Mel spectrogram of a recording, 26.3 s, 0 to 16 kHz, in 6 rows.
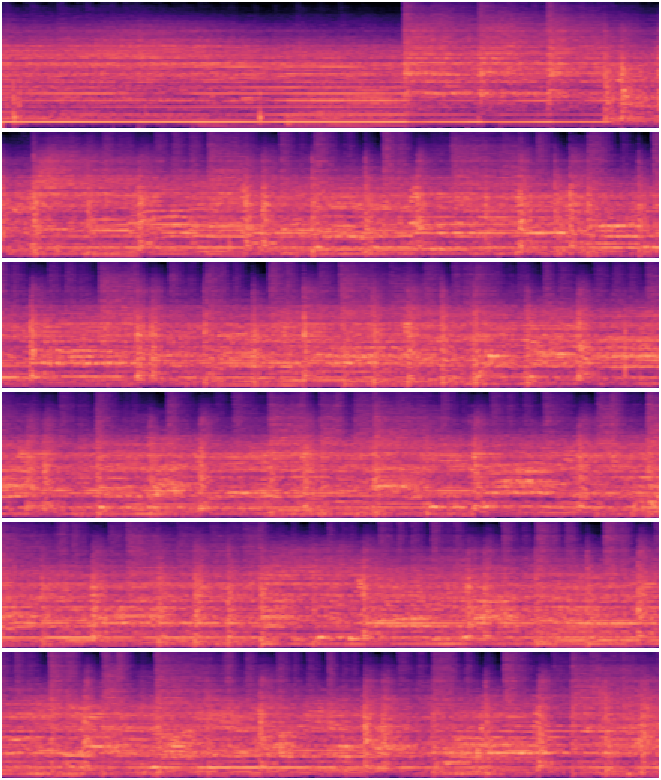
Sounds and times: Music: 0:00.0 - 0:26.2.

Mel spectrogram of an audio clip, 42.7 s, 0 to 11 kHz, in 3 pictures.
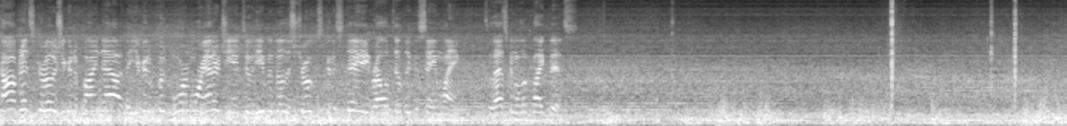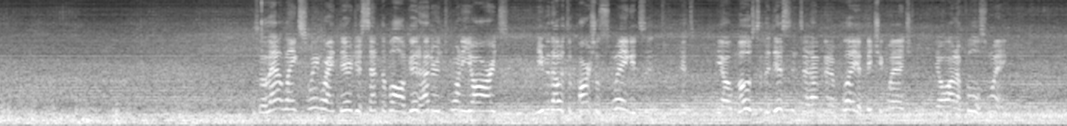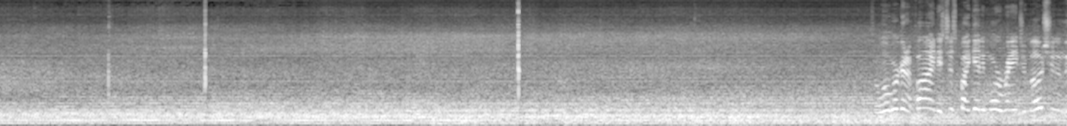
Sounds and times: Outside, urban or manmade: 0:00.0 - 0:42.6.

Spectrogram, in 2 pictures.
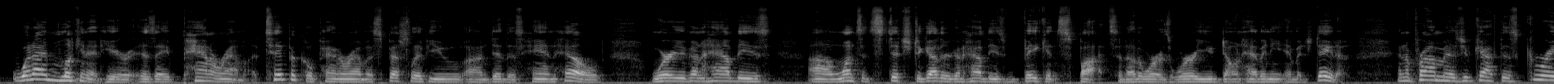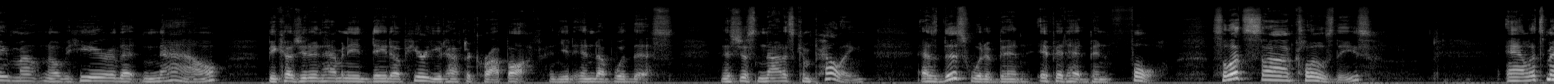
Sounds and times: Speech: 0:00.1 - 0:29.4, 0:30.6 - 0:31.0.

